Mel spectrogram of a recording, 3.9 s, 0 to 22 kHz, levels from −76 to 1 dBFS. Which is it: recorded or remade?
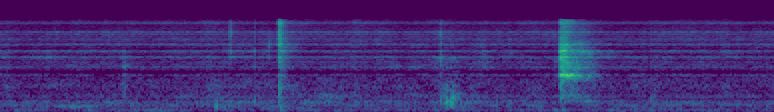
remade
